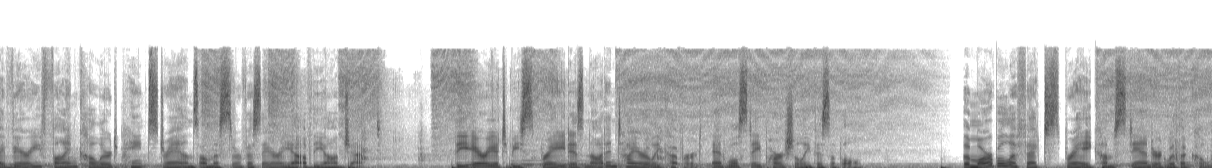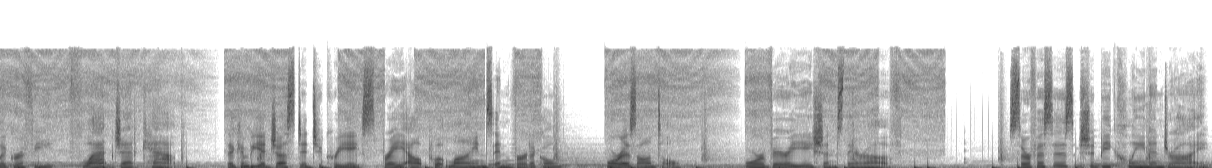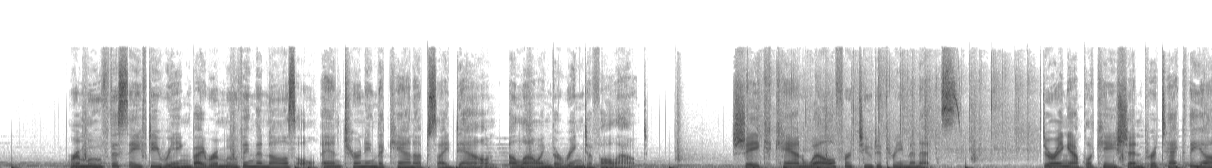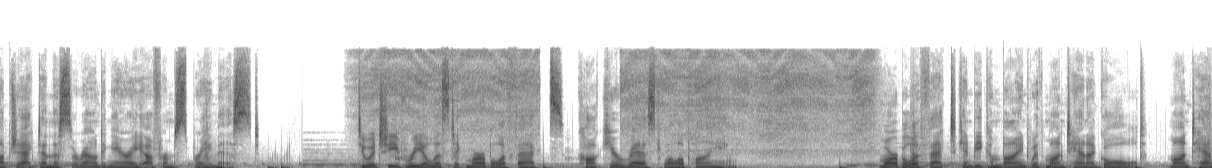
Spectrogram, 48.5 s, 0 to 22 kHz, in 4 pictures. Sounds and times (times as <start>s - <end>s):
Speech: 0.0s - 3.8s, 4.6s - 8.6s, 9.6s - 19.0s, 19.6s - 21.1s, 22.2s - 24.2s, 24.9s - 30.7s, 31.6s - 33.8s, 34.7s - 39.0s, 40.0s - 43.8s, 45.2s - 48.4s
Music: 0.0s - 48.4s
Spray: 1.9s - 9.4s, 11.0s - 21.6s, 31.6s - 34.6s, 39.9s - 45.8s.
